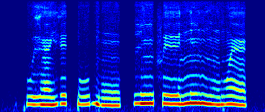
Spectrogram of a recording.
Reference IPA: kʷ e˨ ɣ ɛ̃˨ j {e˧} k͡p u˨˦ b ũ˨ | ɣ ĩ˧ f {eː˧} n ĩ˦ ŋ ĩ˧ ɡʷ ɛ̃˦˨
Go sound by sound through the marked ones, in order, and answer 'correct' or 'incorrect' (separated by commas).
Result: correct, correct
